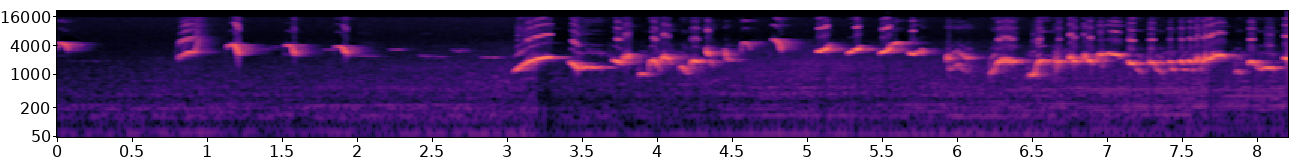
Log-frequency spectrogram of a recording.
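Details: Provoking song of a white-rumped shama, used to stir another bird to reply: spaced high whistles at first, then a rapid, dense stream of slurred and chattering notes.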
